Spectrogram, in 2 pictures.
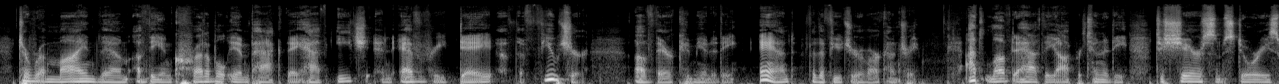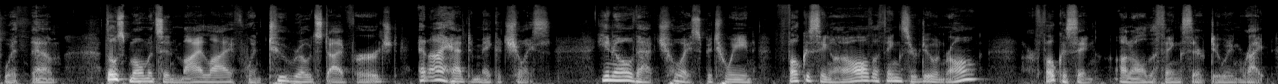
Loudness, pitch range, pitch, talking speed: -20 LUFS, 105-130 Hz, 115 Hz, 180 wpm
